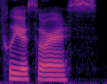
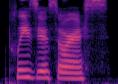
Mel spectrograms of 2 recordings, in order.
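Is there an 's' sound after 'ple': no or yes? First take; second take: no; yes. First: The word has no 's' sound after 'ple'. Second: The word has an 's' sound after 'ple'. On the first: The speaker calls it wrong. "not pleosaurus" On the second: The speaker calls it right. "it's plesiosaurus"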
